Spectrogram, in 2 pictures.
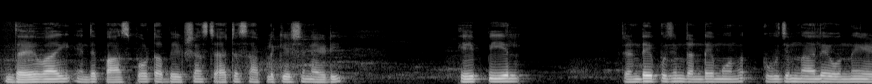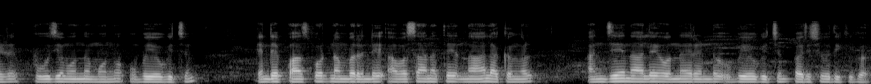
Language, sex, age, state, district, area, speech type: Malayalam, male, 18-30, Kerala, Thiruvananthapuram, rural, read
